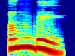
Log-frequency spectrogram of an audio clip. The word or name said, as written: ಅಂಬು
